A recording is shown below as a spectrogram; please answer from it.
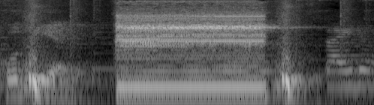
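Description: Tabletop quiz buzzer button sounding one flat, steady electronic buzz of about a second, starting a little before the middle: a player buzzing in to answer. A short voice sound comes just before it.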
